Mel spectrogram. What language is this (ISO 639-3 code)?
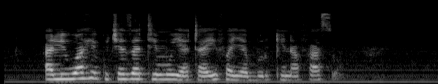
swa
